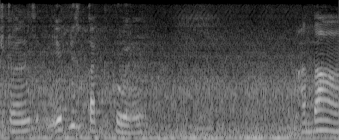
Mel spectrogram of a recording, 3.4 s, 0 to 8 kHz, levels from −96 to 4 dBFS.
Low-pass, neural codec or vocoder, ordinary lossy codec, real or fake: 7.2 kHz; codec, 16 kHz, 16 kbps, FunCodec, trained on Chinese and English, 50 frames a second; none; fake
